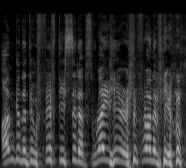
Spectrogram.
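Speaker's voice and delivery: proud aging boxer, mumbling; Stallone impression. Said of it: "who has the better Stallone impression".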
